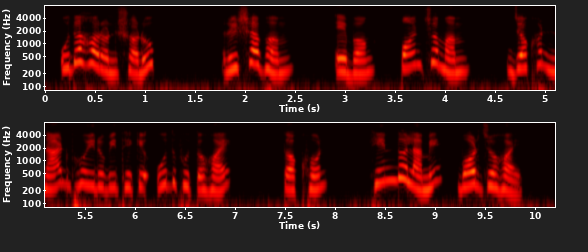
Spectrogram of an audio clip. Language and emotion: Bengali, neutral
